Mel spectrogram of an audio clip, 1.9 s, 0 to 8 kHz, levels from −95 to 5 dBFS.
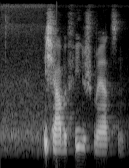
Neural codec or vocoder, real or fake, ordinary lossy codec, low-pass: none; real; none; none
